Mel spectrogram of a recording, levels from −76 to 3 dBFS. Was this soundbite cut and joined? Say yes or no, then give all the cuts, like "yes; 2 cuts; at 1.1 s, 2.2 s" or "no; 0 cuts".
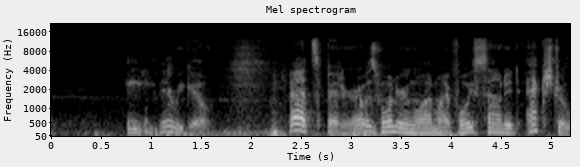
no; 0 cuts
